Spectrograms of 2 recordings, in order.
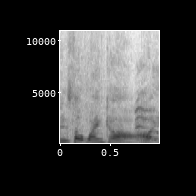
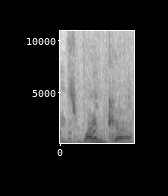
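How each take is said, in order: First: Wanker with an A at the end, rising; mock the wanker with a rhotic end; wrong version. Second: Wanker with soft falling non-rhotic end; right version. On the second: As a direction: give the British wanker. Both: Shown as a demonstration. Explaining the spelling to the friend. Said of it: "not an A at the end and an R".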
